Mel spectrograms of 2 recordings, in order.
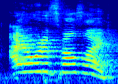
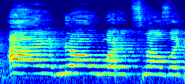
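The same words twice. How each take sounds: First: Higher and louder, eager; you just figured it out; excited realization. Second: Higher, louder and slower, leaning on every word; emphatic excited repeat. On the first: Realizing the candle smells like sun oil, excited. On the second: Repeating her discovery to viewers, louder and slower. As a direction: say it again, bigger, savoring the discovery. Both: Real, not acted. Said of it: "Oh my God, it just hit me".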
